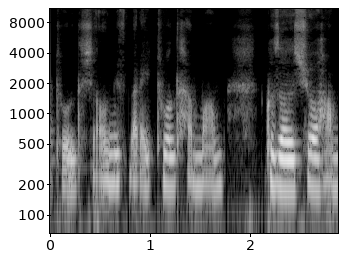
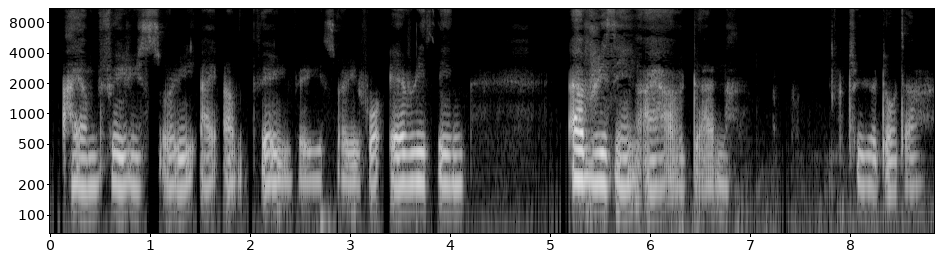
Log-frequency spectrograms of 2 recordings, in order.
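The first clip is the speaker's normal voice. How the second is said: much softer, fading retold apology; a quiet, mild tearful sorry; 7 dB quieter than usual. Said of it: "I was crying the whole time".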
